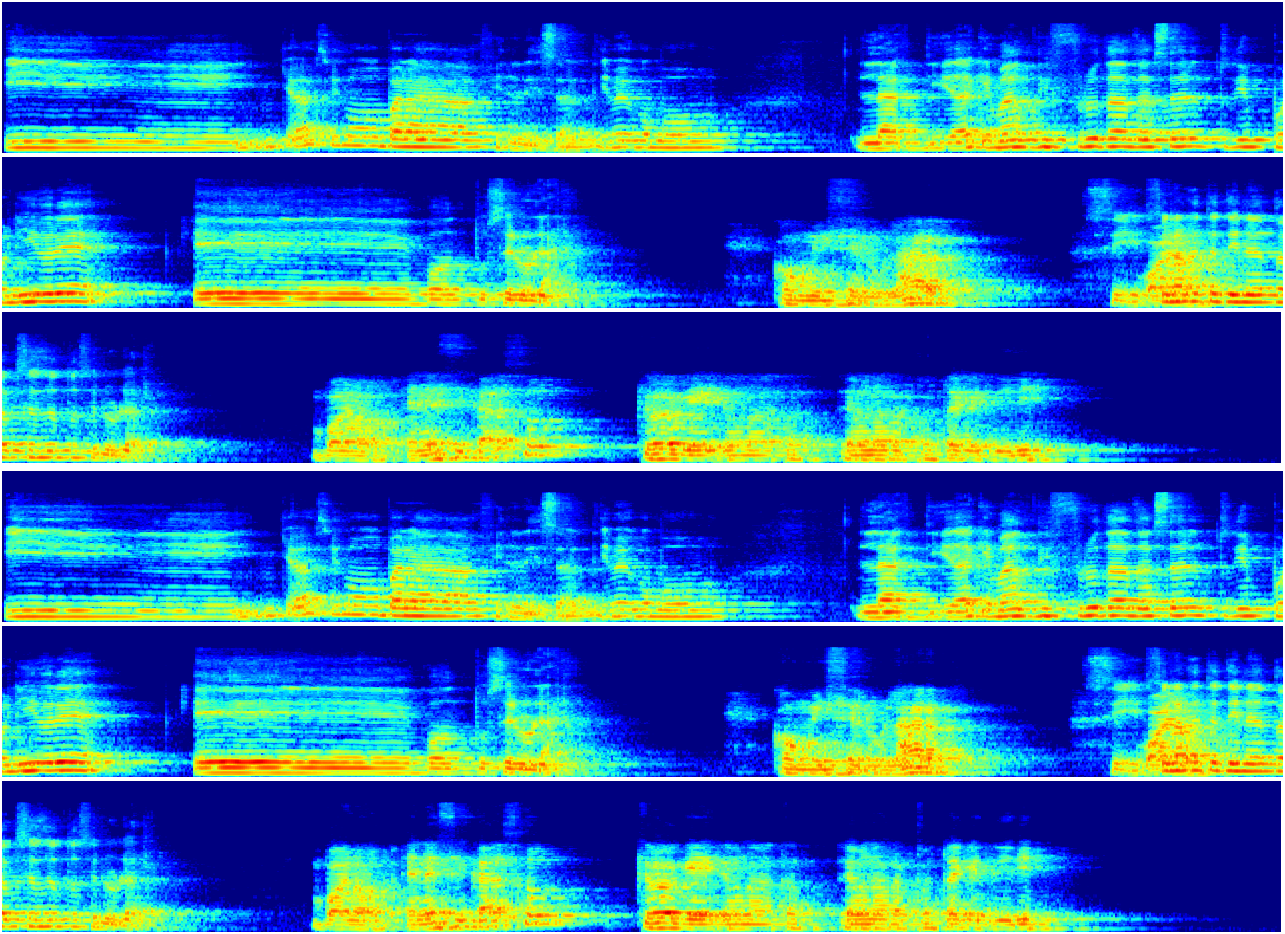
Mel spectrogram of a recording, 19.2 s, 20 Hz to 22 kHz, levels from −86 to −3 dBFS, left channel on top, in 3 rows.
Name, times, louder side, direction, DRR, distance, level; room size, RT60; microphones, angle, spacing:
voice 1, 0.0-3.6 4.2-6.9 7.4-9.3 11.9-13.5, equal, 5° right, 2 dB, 1.2 m, -21 dB
voice 2, 10.3-11.2 12.1-12.4 14.4-15.6 16.0-17.9, right 2 dB, 70° right, -7 dB, 2.0 m, -22 dB
12.5 x 9.7 x 2.5 m, 0.82 s
head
